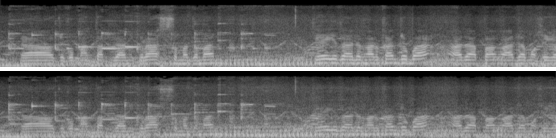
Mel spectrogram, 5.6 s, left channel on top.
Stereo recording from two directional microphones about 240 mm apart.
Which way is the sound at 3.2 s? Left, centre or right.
Left.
